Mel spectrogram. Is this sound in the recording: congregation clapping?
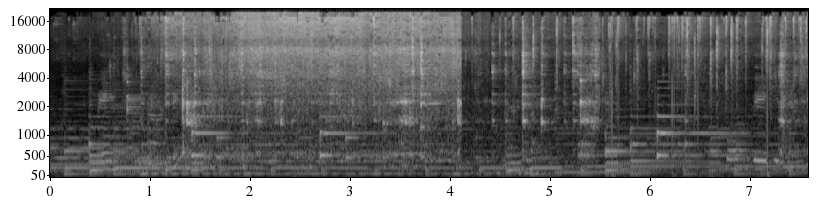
no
